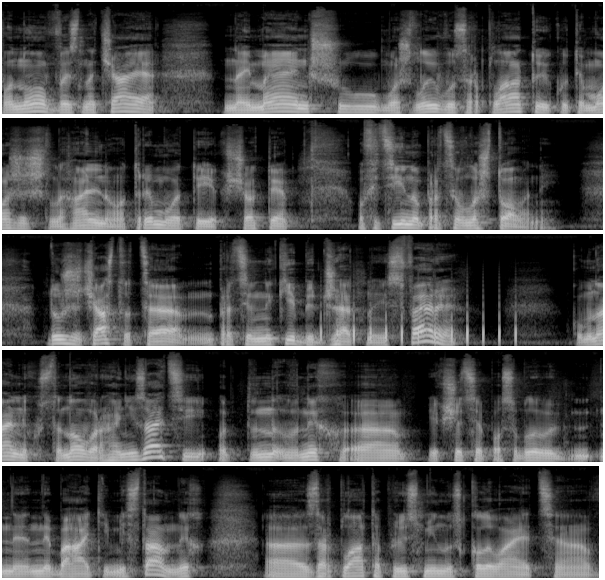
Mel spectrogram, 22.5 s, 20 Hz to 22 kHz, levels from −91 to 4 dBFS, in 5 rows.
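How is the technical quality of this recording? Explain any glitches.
The recording has one clear glitch. From 11.40 to 12.87 s there is a train of clicks: around fifteen evenly spaced pulses at about 8.2 per second, well above the speech, likely from electrical interference or a faulty connection or power supply.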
